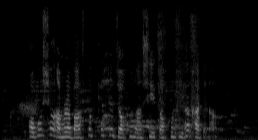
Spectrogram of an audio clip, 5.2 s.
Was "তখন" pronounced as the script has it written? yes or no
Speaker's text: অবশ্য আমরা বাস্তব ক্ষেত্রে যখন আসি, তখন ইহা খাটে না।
yes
